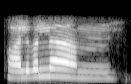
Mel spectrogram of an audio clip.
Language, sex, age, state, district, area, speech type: Telugu, female, 45-60, Andhra Pradesh, East Godavari, rural, conversation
